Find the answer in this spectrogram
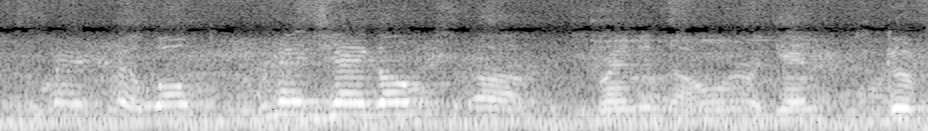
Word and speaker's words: Django: Has everybody been mispronouncing? It's just Django.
